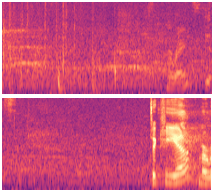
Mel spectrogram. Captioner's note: audience applauding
